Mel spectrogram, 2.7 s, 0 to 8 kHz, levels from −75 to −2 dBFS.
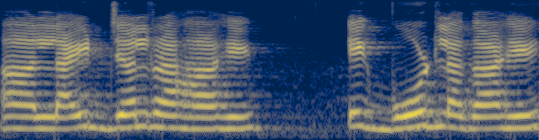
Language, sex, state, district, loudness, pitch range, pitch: Hindi, female, Uttar Pradesh, Jyotiba Phule Nagar, -14 LUFS, 250-275 Hz, 255 Hz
